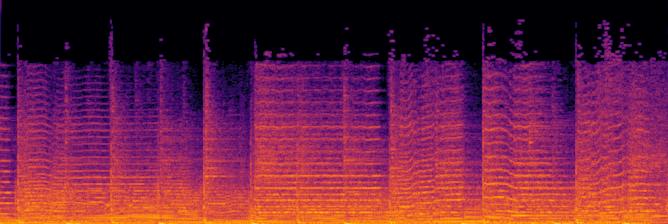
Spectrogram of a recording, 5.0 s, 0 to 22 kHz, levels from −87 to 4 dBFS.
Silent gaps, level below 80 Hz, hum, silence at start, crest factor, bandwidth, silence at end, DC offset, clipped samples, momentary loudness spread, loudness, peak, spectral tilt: none; -22 dBFS; none; 0 s; 10 dB; 19.5 kHz; 0 s; under 0.1%; under 0.1%; 2 LU; -13 LUFS; -4 dBFS; -4 dB/octave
